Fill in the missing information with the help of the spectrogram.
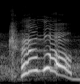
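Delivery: half-laughing "kill him" prayer; laughing mock prayer. Preacher voicing David's angry prayer with a laugh. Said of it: "That's really what he's saying here".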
